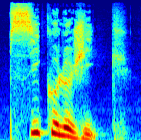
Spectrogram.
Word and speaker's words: psychologique: Okay, so ic, and then Y is pronounced like I. Psy. And then it's an exception here because normally we should pronounce it sho, okay, but then we pronounce it ko.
